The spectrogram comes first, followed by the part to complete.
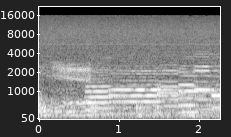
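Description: A male opera voice finishes a sung phrase about half a second in, then the orchestra carries on alone with held notes layered in the strings and woodwinds.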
